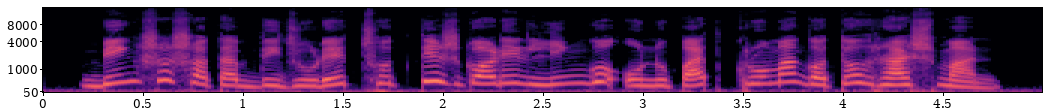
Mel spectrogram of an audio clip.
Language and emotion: Bengali, neutral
